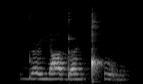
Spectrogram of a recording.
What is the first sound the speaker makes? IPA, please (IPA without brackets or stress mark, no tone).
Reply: d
